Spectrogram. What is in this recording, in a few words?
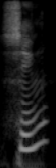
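"xin", Mandarin Chinese, tone 2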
